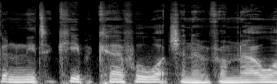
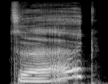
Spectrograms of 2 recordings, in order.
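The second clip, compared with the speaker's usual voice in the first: higher, light female voice, caught off guard; surprised woman; 6 semitones higher, slower than usual. Acted. Bar owner finding Dag in the staff kitchen, surprised higher voice. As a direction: play the woman startled to find him.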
